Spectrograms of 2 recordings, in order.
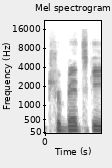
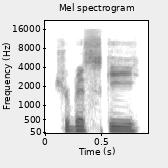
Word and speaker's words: Trubisky: here for this one why do I pronounce it trubitsky instead of trubisky because I'm from Scranton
